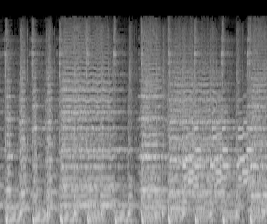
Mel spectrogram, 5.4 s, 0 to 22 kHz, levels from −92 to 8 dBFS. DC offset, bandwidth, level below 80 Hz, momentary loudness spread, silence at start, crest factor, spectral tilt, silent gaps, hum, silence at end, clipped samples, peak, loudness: under 0.1%; 16.5 kHz; -26 dBFS; 5 LU; 0 s; 14 dB; -3.5 dB/octave; none; none; 0 s; under 0.1%; 0 dBFS; -13 LUFS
